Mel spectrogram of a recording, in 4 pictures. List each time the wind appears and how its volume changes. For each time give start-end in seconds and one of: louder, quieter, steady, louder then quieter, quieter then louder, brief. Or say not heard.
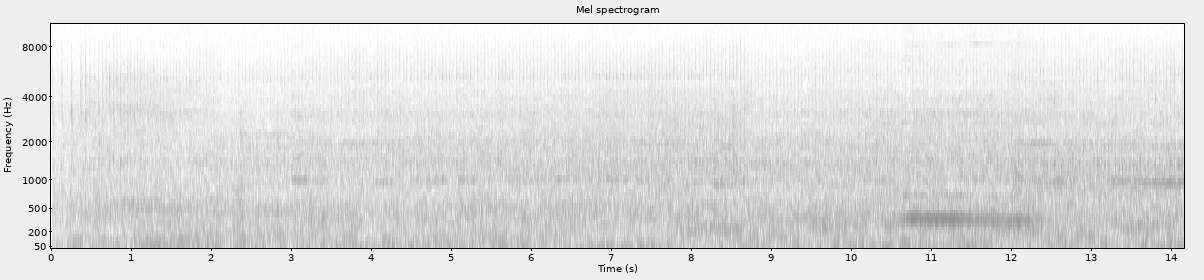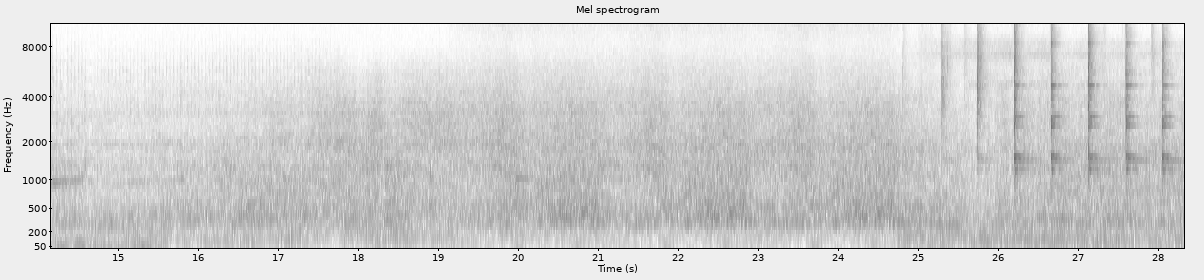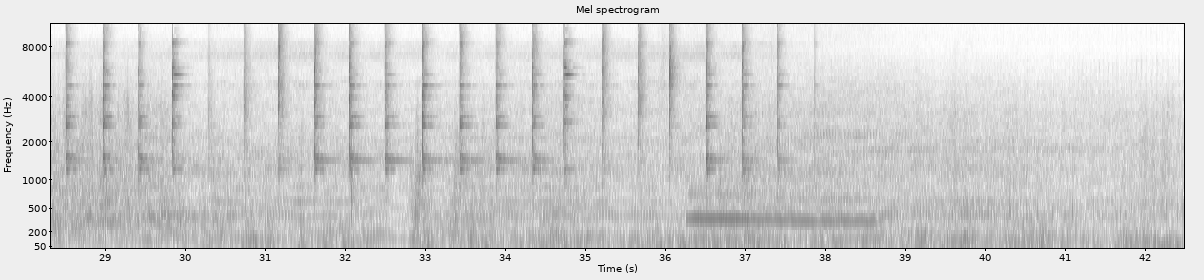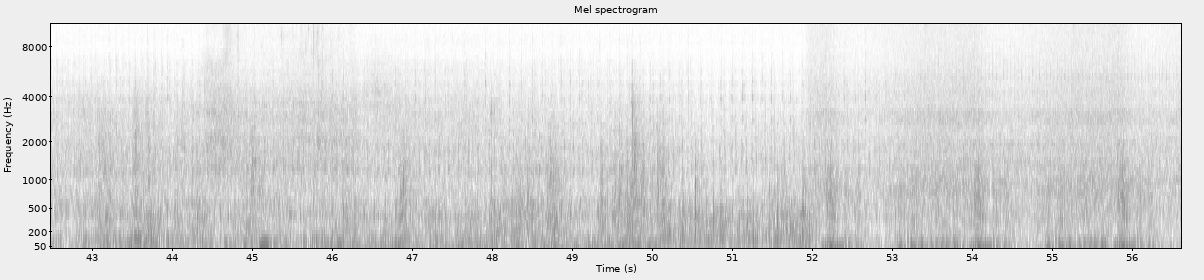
0.0-56.5 louder.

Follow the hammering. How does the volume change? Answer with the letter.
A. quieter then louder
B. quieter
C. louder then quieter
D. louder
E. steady
E.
